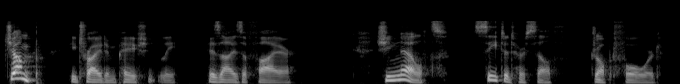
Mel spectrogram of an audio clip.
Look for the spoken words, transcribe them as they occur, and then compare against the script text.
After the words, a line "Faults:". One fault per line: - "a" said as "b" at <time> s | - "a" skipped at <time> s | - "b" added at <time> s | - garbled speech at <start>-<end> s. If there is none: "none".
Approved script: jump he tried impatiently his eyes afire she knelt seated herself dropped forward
jump he tried impatiently his eyes afire she knelt seated herself dropped forward
Faults:
none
